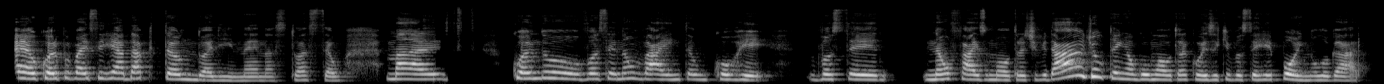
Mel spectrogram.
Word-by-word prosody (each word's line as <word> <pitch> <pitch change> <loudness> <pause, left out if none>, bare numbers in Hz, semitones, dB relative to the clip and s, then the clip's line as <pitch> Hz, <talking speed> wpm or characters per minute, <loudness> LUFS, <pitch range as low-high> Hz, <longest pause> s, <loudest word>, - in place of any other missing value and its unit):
É, 285 -2 +6
o 260 - +2
corpo 265 +1 +3
vai 260 -1 +1
se 265 +2 -6
readaptando 265 -5 -1
ali, 185 -1 -4
né, 180 0 -6
na 180 0 -10
situação. 200 0 -8 0.4
Mas 245 -1 +2 0.6
quando 275 -3 +1
você 255 +1 -2
não 265 +1 -6
vai, 240 -2 +2
então, 225 0 -6
correr, 220 -4 -1 0.3
você 225 -1 +1 0.3
não 230 +3 +1
faz 230 -4 0
uma 215 -1 -3
outra 205 0 -2
atividade 255 - +4
ou 355 - +4
tem 275 -6 -2
alguma 230 -1 +2
outra 220 +1 -2
coisa 210 -1 0
que 225 +2 -9
você 215 +1 -2
repõe 215 0 +3
no 195 0 -6
lugar? 195 -1 -4
230 Hz, 145 wpm, -21 LUFS, 210-255 Hz, 0.6 s, É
